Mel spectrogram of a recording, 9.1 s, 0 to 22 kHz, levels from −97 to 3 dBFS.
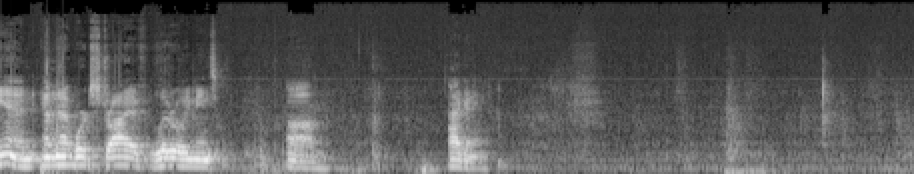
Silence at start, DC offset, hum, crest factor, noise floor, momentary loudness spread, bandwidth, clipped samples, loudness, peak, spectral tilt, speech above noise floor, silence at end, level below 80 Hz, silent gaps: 0 s; under 0.1%; none; 16 dB; -46 dBFS; 26 LU; 15 kHz; under 0.1%; -13 LUFS; 0 dBFS; -7 dB/octave; 34 dB; 0.9 s; -42 dBFS; none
